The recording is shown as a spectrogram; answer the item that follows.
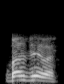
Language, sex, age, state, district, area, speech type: Kashmiri, male, 30-45, Jammu and Kashmir, Bandipora, rural, conversation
